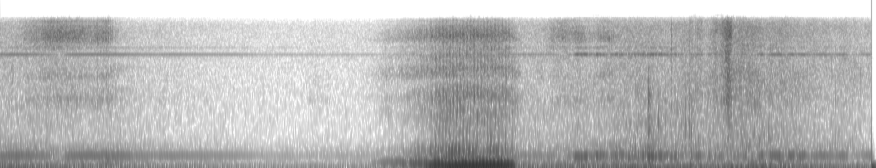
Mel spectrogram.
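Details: Sleeping dog Tucker at night: a rising intake of breath builds into a single heavy, guttural snore of about a second, then quiet breathing, with a faint steady hum throughout.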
